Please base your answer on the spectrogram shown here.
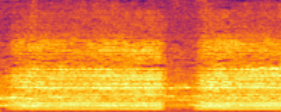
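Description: A heavy freight train sounds a loud, sustained horn blast that cuts out briefly and then resumes, close and dominant over a low rumbling of the train, with no voices.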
